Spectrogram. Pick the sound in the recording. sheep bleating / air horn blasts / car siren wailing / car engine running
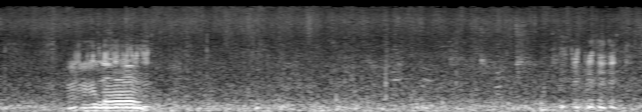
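sheep bleating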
